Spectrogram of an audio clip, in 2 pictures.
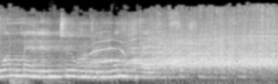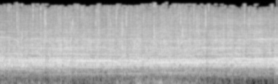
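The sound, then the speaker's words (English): A large crowd at Dublin Castle erupts in loud cheering as a referendum result is announced, with a few high whoops and shouts at the start that swell into a dense, sustained roar of voices and applause lasting several seconds. “In a moment, you hear the voice of David Norris addressing the crowd at Dublin Castle.”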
